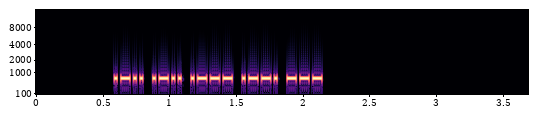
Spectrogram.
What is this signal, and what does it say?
Morse code, heard as a keyed tone, about 53 wpm, 700 Hz. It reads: LLJPO
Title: Code Groups - 5 Letters - 50wpm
